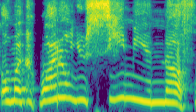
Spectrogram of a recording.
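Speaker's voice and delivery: mock whiny guest. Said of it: "Like, like".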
